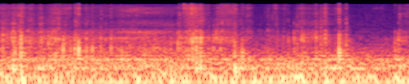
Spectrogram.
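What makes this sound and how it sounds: A deflated yellow vinyl beach ball is scrunched, crinkled and scratched with long black nails. The result is a quiet, steady stream of soft crinkling and scratchy crackles over a low, muffled rumble.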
